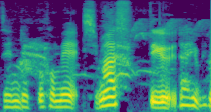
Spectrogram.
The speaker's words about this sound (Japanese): あ、ちょっとカラスがうるさいですね。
